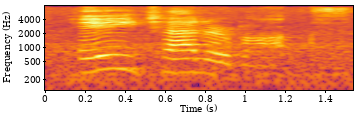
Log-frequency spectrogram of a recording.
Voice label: hey chatterbox, en us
